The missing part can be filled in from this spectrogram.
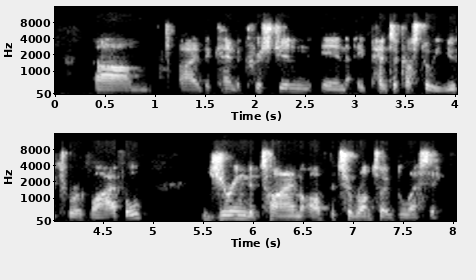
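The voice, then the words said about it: Australian accent. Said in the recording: “give us where the accent's coming from ... I'm originally from Australia. I grew up there, lived there till I was 20.”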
